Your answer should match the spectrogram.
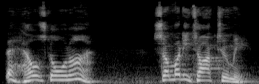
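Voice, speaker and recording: A man's voice: high-pitched, expressive, moderate pace. Man acting as a harried, commanding police dispatcher. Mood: urgent, frustrated. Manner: urgent, clipped commands. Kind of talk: scripted audio drama.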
